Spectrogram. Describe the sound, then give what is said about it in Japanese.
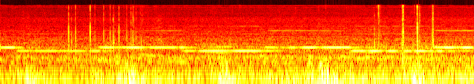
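An ambulance siren sounds loud, a steady high wailing tone with brief breaks, layered over a rumbling engine and road noise, as the ambulance drives the wrong way up a one-way street. No one speaks. “あの、救急車がびっくりした。”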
